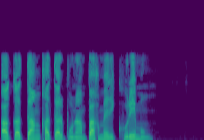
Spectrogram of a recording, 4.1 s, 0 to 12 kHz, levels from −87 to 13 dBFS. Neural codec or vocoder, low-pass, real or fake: none; 7.2 kHz; real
